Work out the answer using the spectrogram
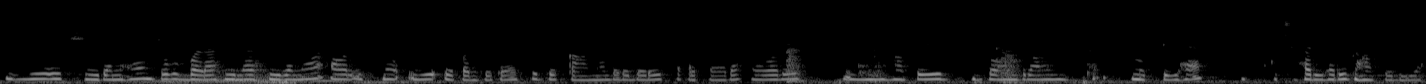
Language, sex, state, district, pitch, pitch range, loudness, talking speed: Hindi, female, Uttar Pradesh, Muzaffarnagar, 220 Hz, 215-235 Hz, -40 LUFS, 135 wpm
